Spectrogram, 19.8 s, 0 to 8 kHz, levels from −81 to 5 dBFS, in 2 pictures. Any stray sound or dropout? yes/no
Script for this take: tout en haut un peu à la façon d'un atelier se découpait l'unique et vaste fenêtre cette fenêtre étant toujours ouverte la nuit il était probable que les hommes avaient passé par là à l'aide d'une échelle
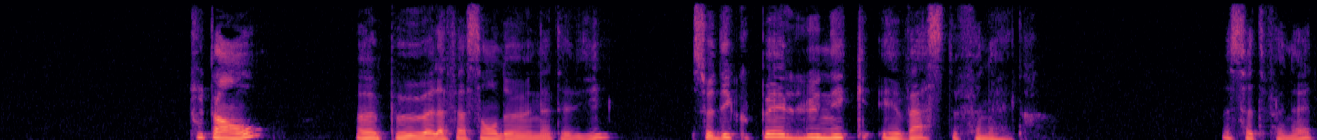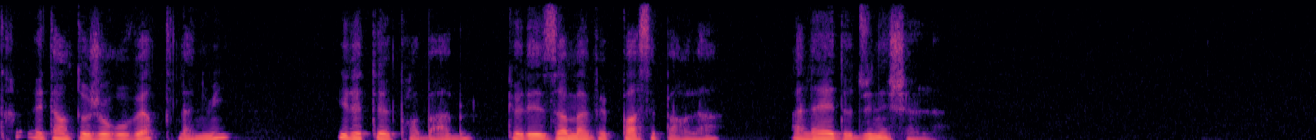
no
